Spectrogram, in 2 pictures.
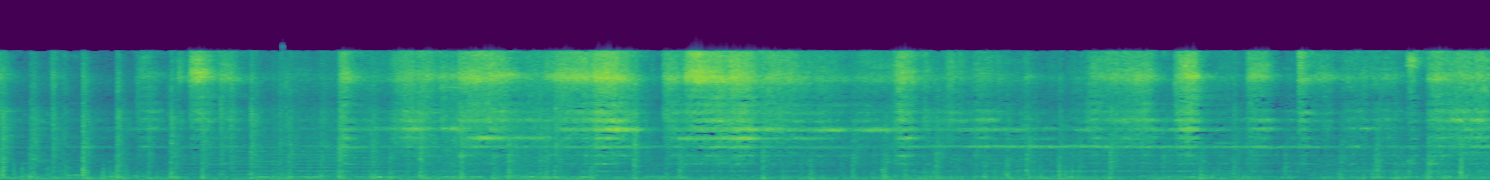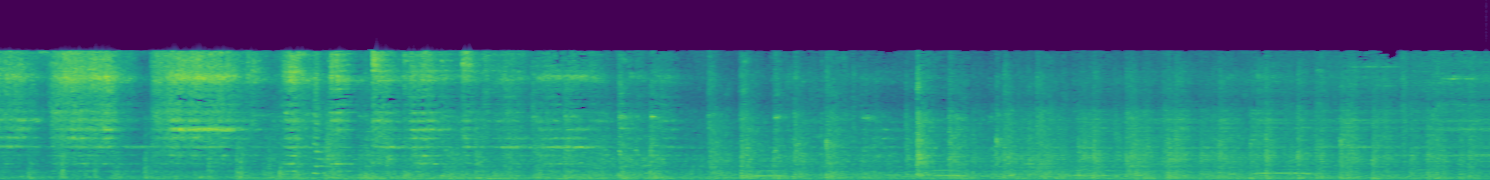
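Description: Passenger train running on a winding mountain line, heard from beside the carriages: a steady rumble of wheels on rail with frequent clicks and thin, high flange squeal on the curves. It gets louder in the last third as the train runs into a tunnel.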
